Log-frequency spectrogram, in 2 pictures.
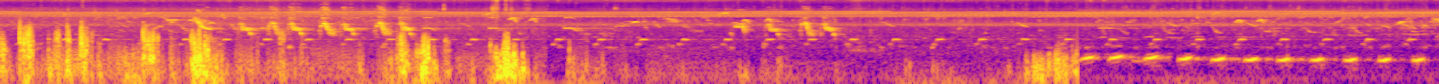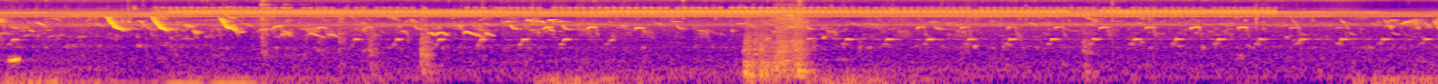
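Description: Birds chirping and calling over a steady high hiss. About a third of the way in there is a run of low calls repeated evenly, about four a second, and the first few seconds hold several loud sharp knocks.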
